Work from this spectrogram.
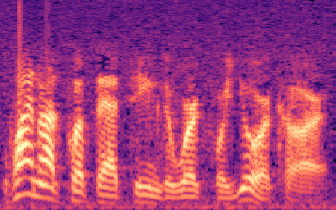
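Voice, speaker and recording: A man's voice: on the low side, huge pitch swings, normal speed, slightly rough. A man with an American accent reading a sponsor's commercial as a 1940s radio announcer. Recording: muffled vintage radio recording.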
